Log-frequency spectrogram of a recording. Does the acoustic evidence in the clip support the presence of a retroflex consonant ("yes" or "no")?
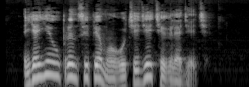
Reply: no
